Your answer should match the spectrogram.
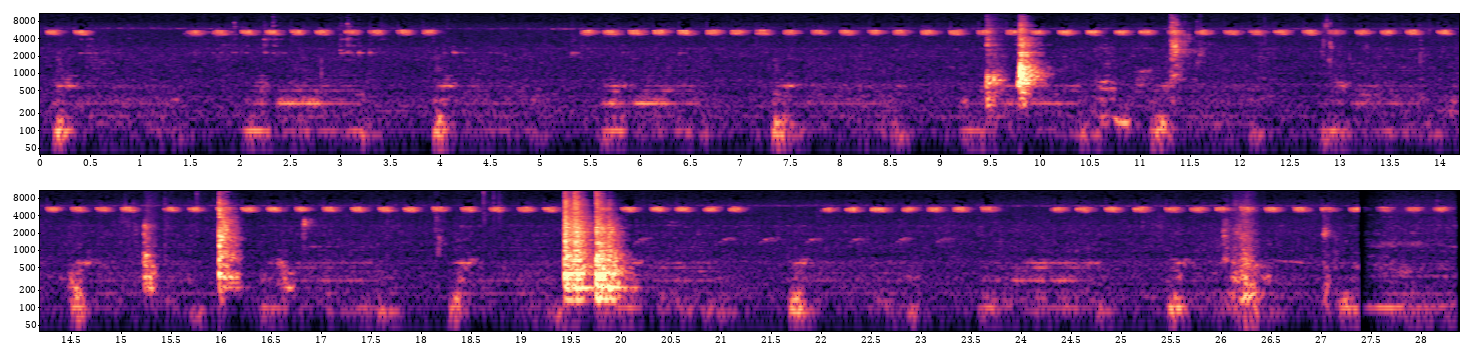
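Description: A metal fork stirring noodles in soup in an aluminium wok, with a few sharp knocks and scrapes against the pan, the loudest about two-thirds of the way through. An insect chirps steadily in the background, a fast pulsing trill in long runs with short breaks.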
